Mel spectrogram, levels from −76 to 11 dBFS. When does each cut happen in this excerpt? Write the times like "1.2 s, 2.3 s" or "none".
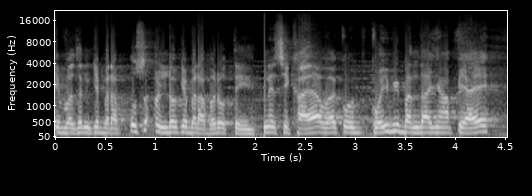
2.1 s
